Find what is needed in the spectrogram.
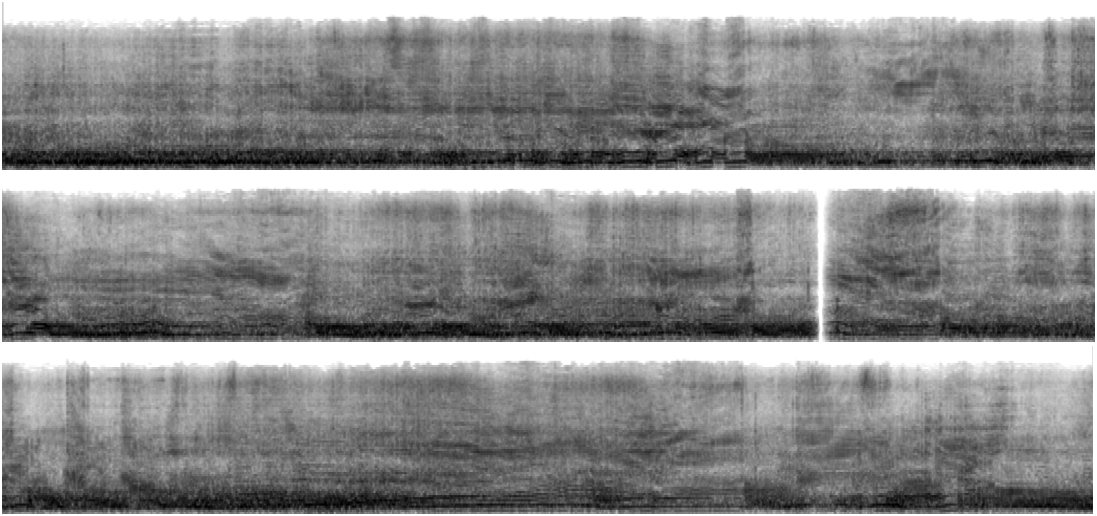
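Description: Several racing dirt bikes' engines revving up and down as the bikes ride the course, with overlapping engine notes rising and falling in pitch. The sound cuts out for an instant about two-thirds of the way through.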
